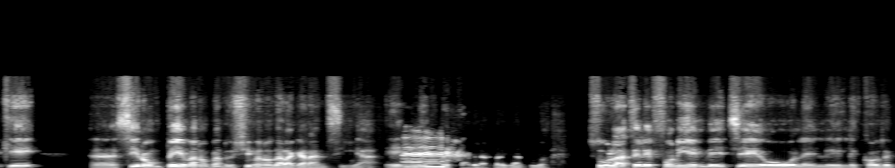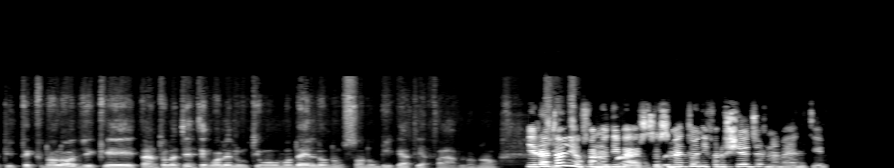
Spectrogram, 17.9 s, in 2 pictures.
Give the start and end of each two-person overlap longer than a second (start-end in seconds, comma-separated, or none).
14.3-15.8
